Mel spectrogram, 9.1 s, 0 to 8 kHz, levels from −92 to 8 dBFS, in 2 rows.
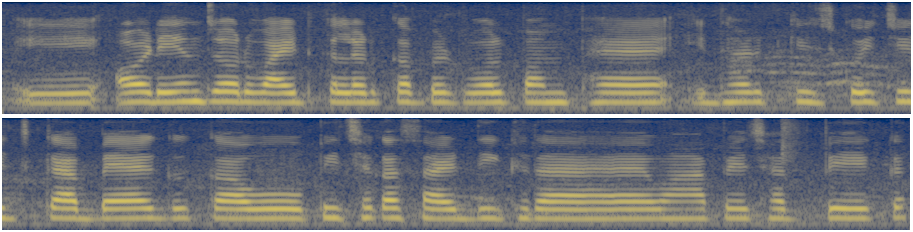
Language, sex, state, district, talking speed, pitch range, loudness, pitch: Hindi, female, Bihar, West Champaran, 185 wpm, 215-225 Hz, -16 LUFS, 220 Hz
